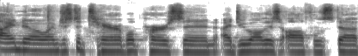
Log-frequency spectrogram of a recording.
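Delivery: put-on woe-is-me self-pity. Mocking how an upset-at friend plays the victim, mock woe-is-me self-pity. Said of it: "Dobby tries to do the woe is me thing".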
